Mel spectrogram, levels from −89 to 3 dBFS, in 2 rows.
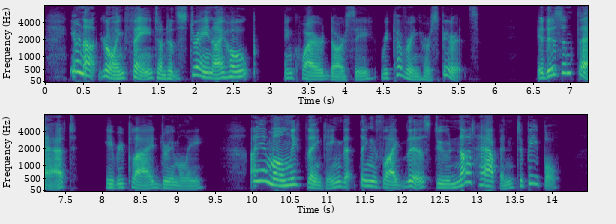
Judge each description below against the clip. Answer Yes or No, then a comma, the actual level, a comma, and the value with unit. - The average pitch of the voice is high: No, medium, 170 Hz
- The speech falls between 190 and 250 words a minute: No, slow, 135 wpm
